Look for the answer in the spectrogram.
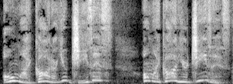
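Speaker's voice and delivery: high, loud amazed crowd voice; breathless starstruck fan; awestruck gasp. Retold or imitated. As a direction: gush like you've met a saviour. People amazed, mistaking you for Jesus.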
